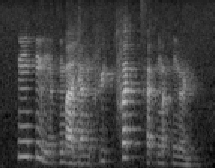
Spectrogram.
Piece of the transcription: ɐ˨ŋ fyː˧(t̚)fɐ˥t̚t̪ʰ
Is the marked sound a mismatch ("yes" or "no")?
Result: no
